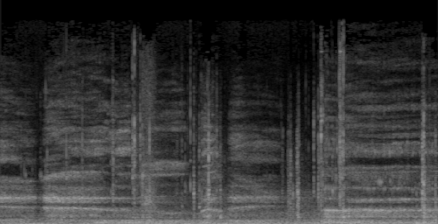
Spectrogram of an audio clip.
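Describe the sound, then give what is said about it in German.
A door is unlocked with a key picked from a large bunch and opened: several sharp metallic clicks and ratcheting mechanism sounds over a steady hum, with creaking between them, and no voices. “Als er die Türe geöffnet hatte, trat er zuerst hinein”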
